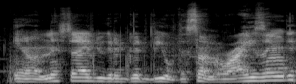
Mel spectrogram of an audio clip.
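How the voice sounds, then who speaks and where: The speech goes at a moderate pace. Beneath it sits noticeable background noise. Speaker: gaming youtuber. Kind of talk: let's play commentary. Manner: casual, halting.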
